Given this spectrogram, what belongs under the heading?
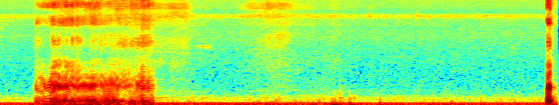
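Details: Tired sleeping animal snoring: one rough, rumbling snore, then quiet breathing against low room hum.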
